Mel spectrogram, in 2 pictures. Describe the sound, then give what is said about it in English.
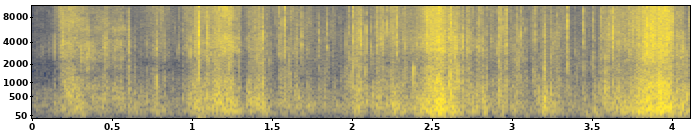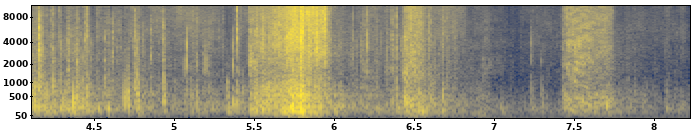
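Two glued-together sheets of paper being pulled apart, tearing slowly and unevenly, a long series of rips and crinkly crackles with several louder bursts of tearing, then a brief pause and a final short rip. “Why don't we go ahead and try to separate those two pieces of paper, okay?”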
